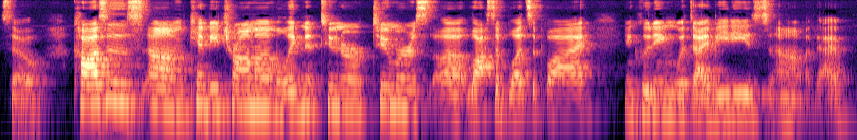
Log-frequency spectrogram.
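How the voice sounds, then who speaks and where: A woman dive instructor talks through a training session in a chatty, anecdotal way, with plenty of ums and asides. Her voice is bright and forward. The room around her is echoey. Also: medium pitch, steady tone, a little slow. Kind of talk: casual training talk.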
